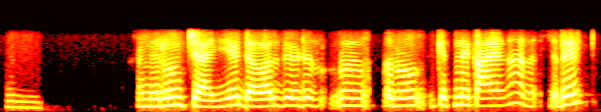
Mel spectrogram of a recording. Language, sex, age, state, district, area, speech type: Urdu, female, 30-45, Bihar, Gaya, urban, conversation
